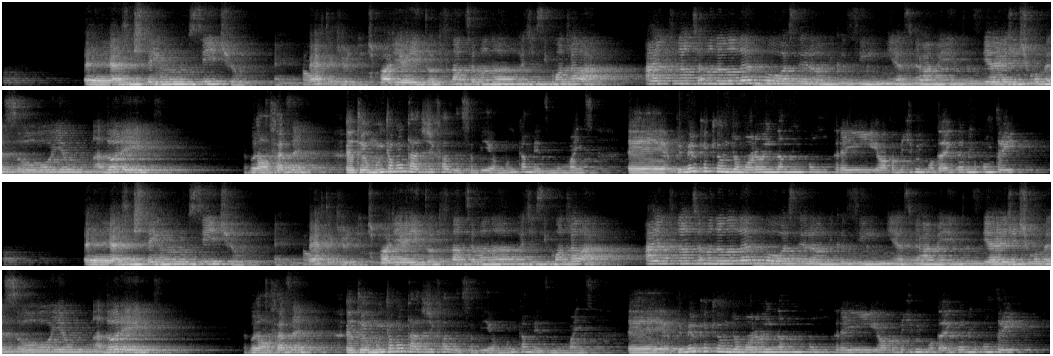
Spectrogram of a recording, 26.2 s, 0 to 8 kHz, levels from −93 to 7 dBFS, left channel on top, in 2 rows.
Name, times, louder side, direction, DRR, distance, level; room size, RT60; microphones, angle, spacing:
voice 1, 1.0-3.1 3.4-4.4 4.7-7.4 8.0-15.2 16.1-16.8 17.3-17.4, left 1 dB, 10° right, -1 dB, 1.5 m, -26 dB
sound 1, 9.4-14.6, equal, 55° left, 1.3 m, -33 dB
voice 2, 16.2-16.6 17.4-20.4 20.9-25.8, left 2 dB, 30° left, 8 dB, 0.6 m, -27 dB
17.0 x 6.7 x 3.4 m, 1.5 s
head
